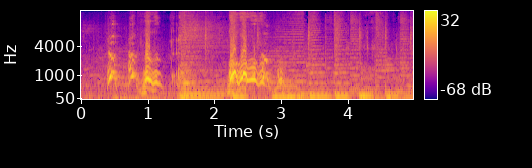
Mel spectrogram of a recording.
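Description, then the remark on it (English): Several small dogs yip and bark in quick, high-pitched bursts at the Milken Institute Global Conference in Beverly Hills, California, fairly loud, with a few whiny notes mixed in over a low, steady droning background. “I'm really watching the little dogs here, quite cute.”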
